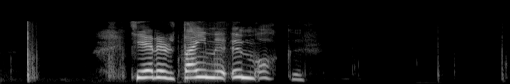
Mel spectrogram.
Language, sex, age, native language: Icelandic, male, 8, Icelandic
